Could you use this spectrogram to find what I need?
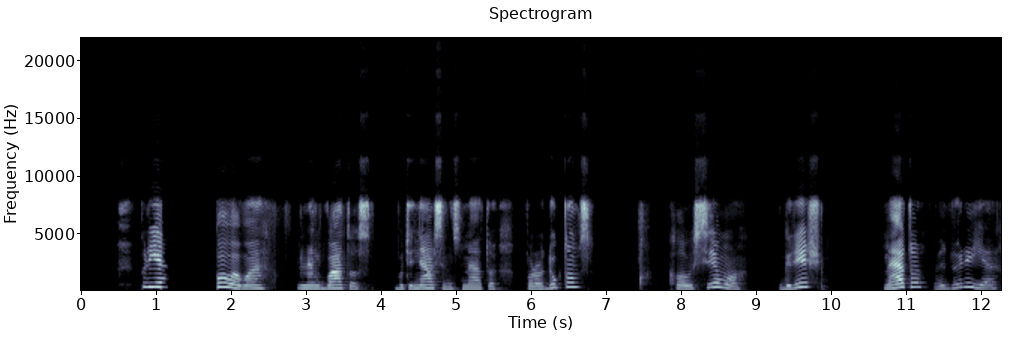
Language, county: Lithuanian, Vilnius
